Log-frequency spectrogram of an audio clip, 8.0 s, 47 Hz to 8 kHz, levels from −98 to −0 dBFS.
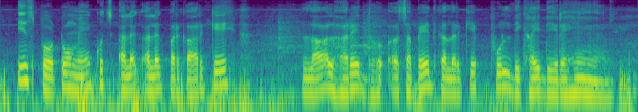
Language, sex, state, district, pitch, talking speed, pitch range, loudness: Hindi, male, Rajasthan, Bikaner, 115 Hz, 135 wpm, 110-135 Hz, -15 LUFS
